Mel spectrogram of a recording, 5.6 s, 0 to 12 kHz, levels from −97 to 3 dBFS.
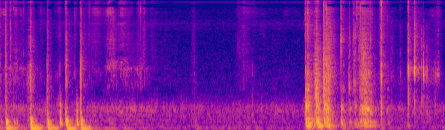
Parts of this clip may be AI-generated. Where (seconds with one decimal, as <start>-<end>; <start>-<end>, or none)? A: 0.7-2.2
